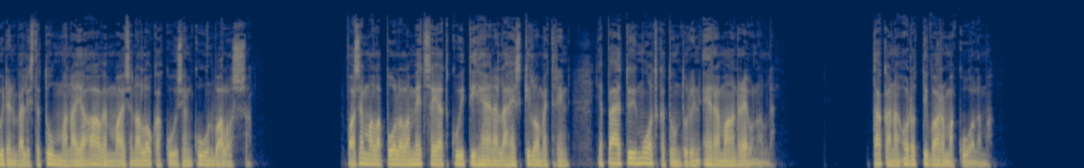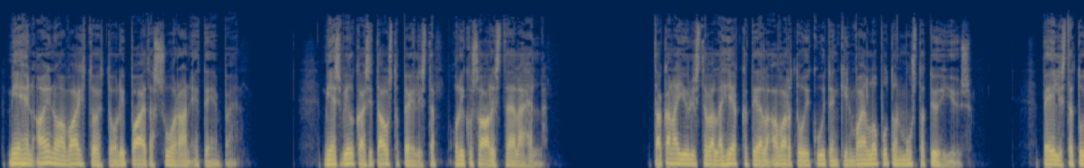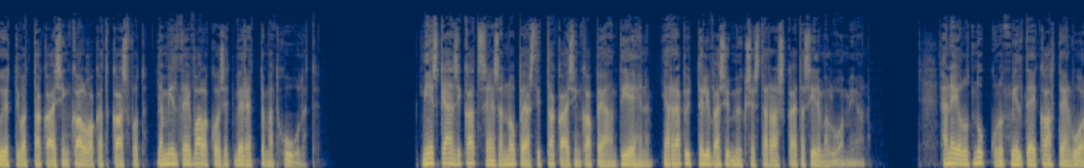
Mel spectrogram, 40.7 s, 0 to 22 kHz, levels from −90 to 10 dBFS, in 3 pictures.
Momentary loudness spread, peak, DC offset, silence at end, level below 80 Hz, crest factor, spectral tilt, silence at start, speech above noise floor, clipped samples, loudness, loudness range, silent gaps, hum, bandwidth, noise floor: 8 LU; 0 dBFS; under 0.1%; 0 s; -34 dBFS; 16 dB; -6.5 dB/octave; 0 s; over 75 dB; under 0.1%; -16 LUFS; 3 LU; none; none; 14 kHz; under -90 dBFS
